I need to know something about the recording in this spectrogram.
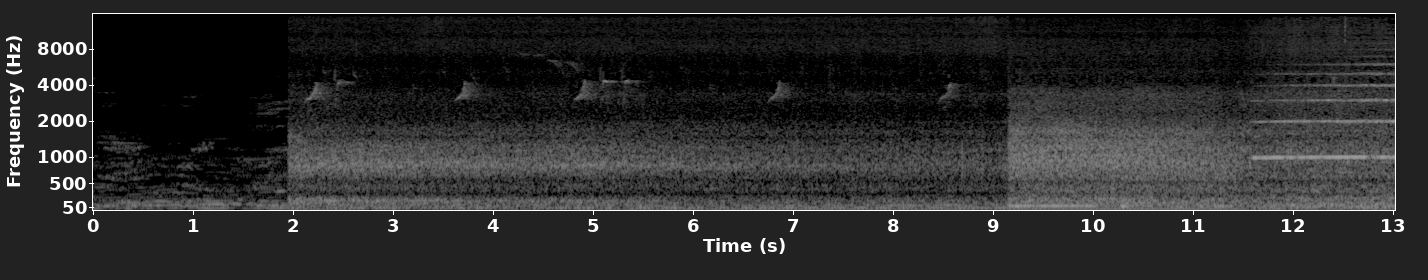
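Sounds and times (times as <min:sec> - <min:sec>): outdoor background noise: 0:00.0 - 0:13.0
small bird chirping: 0:03.6 - 0:09.1.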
